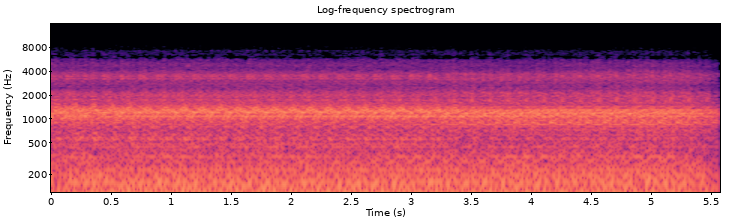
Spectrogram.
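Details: Oliver 2255 tractor diesel just started after service, oil at full mark and oil pressure climbing, filters filling: steady low rumble with even beat at idle, no knocks or hesitation, no leaks; engine sounds healthy.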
